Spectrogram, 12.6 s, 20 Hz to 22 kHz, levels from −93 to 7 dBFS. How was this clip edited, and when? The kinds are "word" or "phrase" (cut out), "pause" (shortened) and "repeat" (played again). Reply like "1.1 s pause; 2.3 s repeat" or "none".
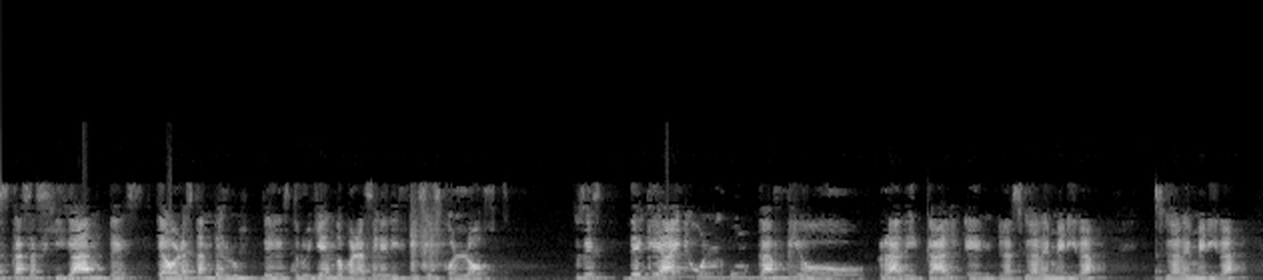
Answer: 1.5 s pause; 6.1 s pause; 10.0 s phrase; 11.5 s repeat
